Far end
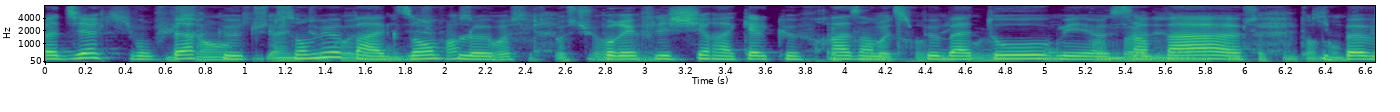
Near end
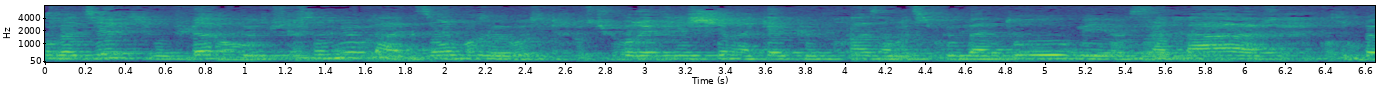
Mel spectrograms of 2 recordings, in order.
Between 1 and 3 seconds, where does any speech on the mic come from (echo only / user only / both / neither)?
echo only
